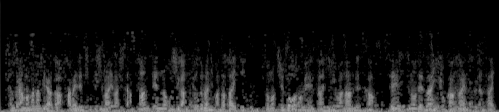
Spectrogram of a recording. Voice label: male live rec; SiSEC08; SiSEC underdetermined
